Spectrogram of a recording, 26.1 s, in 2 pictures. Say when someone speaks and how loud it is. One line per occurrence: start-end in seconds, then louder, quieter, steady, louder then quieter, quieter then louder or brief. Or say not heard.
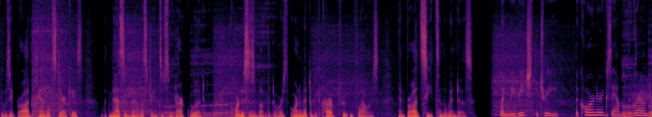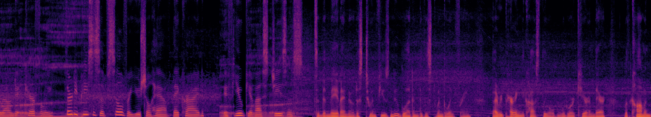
0.0-26.0 steady.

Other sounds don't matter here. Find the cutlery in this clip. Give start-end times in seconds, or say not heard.
not heard.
